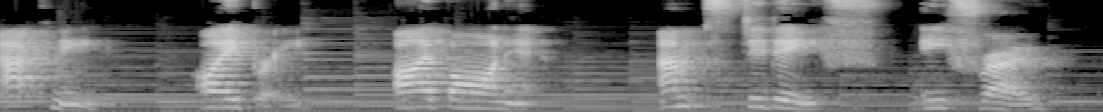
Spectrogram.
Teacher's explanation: And last but not least, we have H dropping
